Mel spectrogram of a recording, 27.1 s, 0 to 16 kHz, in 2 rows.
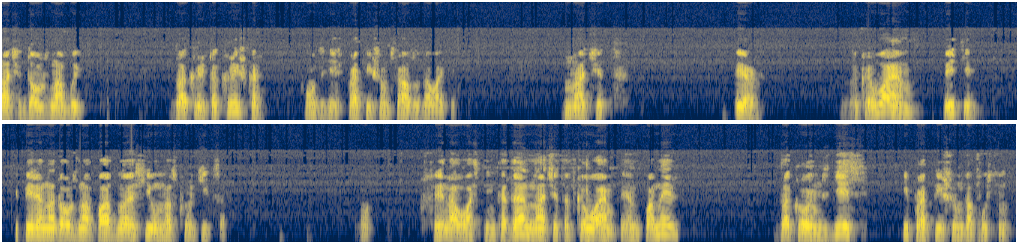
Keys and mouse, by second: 1.1 shift+middle click, 1.9 middle click, 3.4 click, 6.2 click, 9.7 r, 12.2 r, 13.9 r, 15.2-17.1 middle drag, 17.4 r, 21.4 n, 22.9-24.4 drag, 26.6 i.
